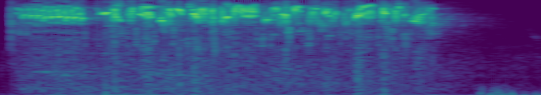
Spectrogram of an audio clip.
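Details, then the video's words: High, fast jangling song of a European serin, a dense run of squeaky, buzzy notes lasting just over two seconds before stopping, with faint low rumbles beneath. "تغريد طائر السمريس/ البسبوس (الزخنين) chant du serin cini, el verdecillo"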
